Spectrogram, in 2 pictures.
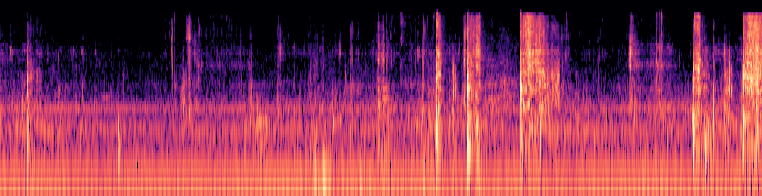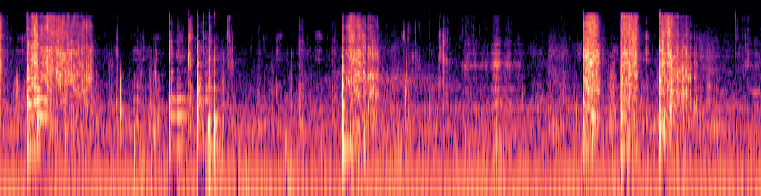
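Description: Metal spoon scraping and clinking on a stainless steel plate as rice is scooped up, in short irregular strokes, mixed with close-up eating sounds.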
